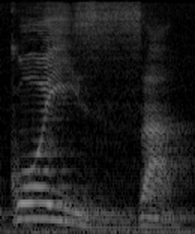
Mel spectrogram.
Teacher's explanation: o o é uma vogal e o i é uma semivogal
